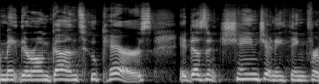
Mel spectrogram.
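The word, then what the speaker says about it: Kahr: guns the company is called Car Firearms group and it's headquartered in grey Pennsylvania it's spelled k ah HR the gun company is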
